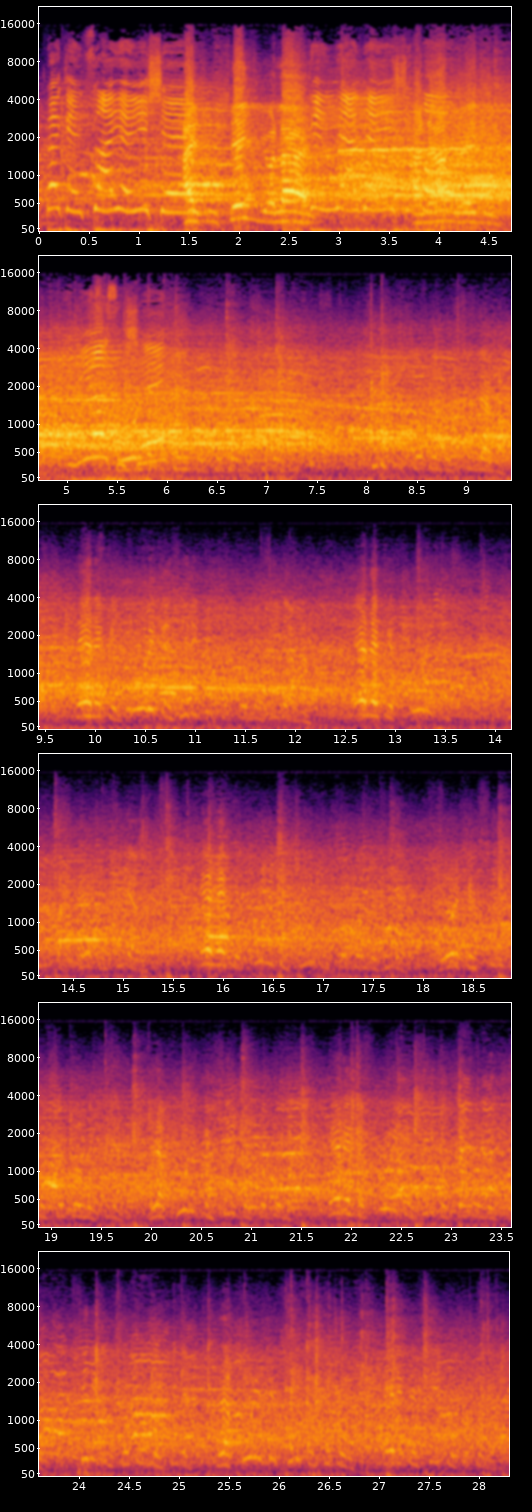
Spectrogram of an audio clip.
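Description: A crowd of men and women prays aloud and cries out together in a large echoing hall.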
